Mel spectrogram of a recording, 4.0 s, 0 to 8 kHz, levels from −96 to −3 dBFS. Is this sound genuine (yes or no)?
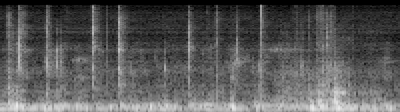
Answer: no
